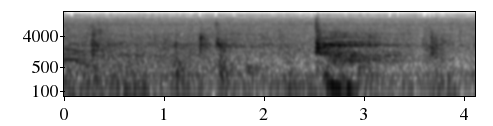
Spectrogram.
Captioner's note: loud sigh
